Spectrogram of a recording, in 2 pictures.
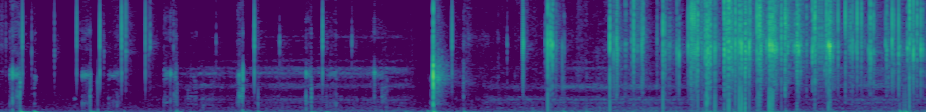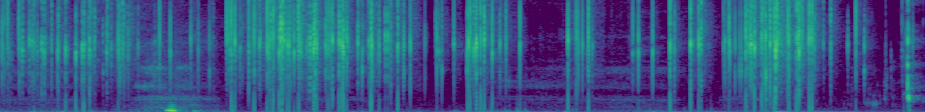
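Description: A small pink plastic wand-shaped toy topped with a cluster of colored plastic balls, possibly hollow, is held in the fingers and shaken and handled. It makes quiet bursts of dense, bright, rapid rattling clicks with very little low end, growing busier and louder in the second half.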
